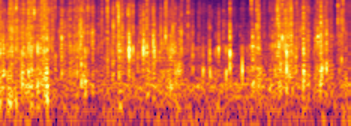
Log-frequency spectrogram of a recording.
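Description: A clear, thin plastic bread bag partly holding a loaf is squeezed and crinkled in the hands close up. It makes a dense, continuous crumpling crackle with bright, sharp crinkles and almost no low end, lasting throughout.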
